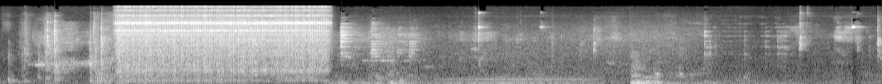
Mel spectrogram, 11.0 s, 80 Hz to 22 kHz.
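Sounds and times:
hammer drill boring into rock: 1.4s - 4.2s.

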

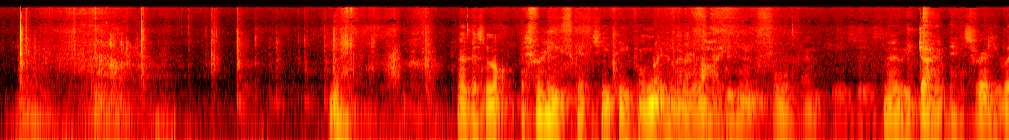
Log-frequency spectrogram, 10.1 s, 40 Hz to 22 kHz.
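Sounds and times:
sharp clicks and knocks: 1.2s - 3.4s
man speaking: 4.6s - 10.0s.

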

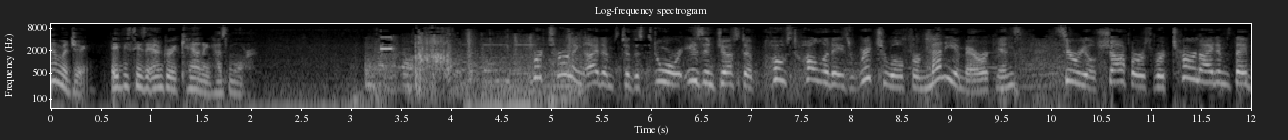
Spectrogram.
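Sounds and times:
short electronic beep: 3.2s - 5.0s
voices in the background: 3.2s - 11.8s
cash register noise: 3.4s - 5.6s.

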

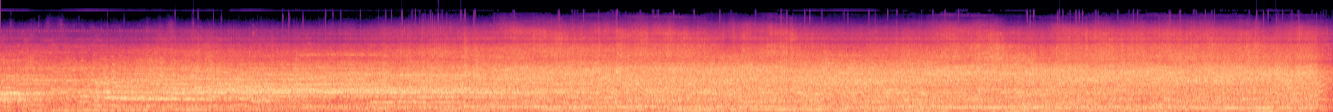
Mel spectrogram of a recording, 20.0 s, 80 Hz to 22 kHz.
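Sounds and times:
truck engines racing: 0.0s - 20.0s.

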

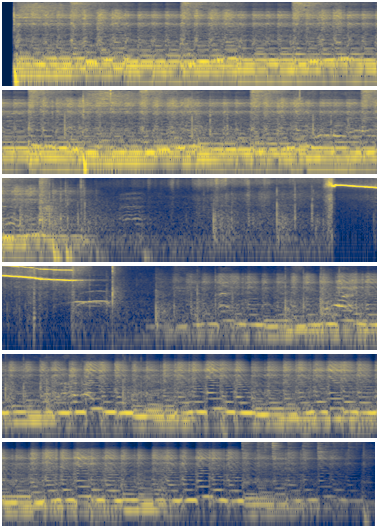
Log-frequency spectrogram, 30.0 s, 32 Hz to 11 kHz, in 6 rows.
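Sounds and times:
rock music with guitar: 0.2s - 11.4s, 17.1s - 29.9s
firework sparks crackling: 5.4s - 22.0s
falling firework whistle: 12.8s - 16.7s.

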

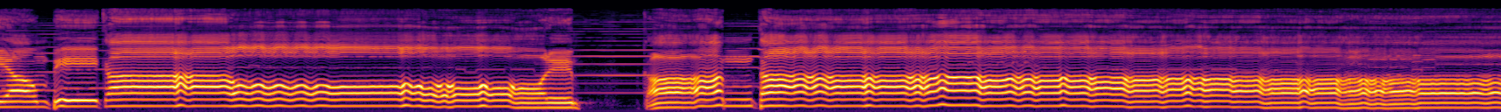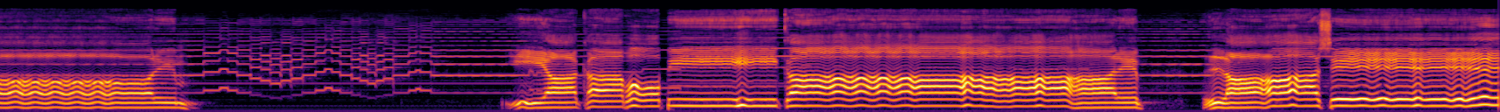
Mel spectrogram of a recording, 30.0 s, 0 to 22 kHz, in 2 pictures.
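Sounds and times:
man singing ornamented phrases: 0.0s - 17.2s, 20.1s - 30.0s
bagpipe: 0.0s - 30.0s.

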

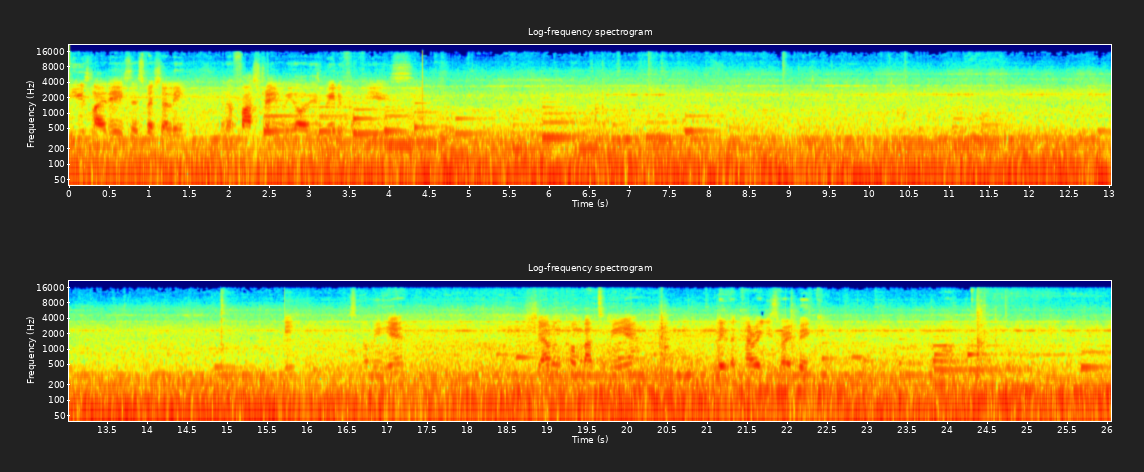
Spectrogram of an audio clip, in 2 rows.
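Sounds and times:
background music: 0.0s - 26.0s
train rumbling: 0.0s - 26.0s.

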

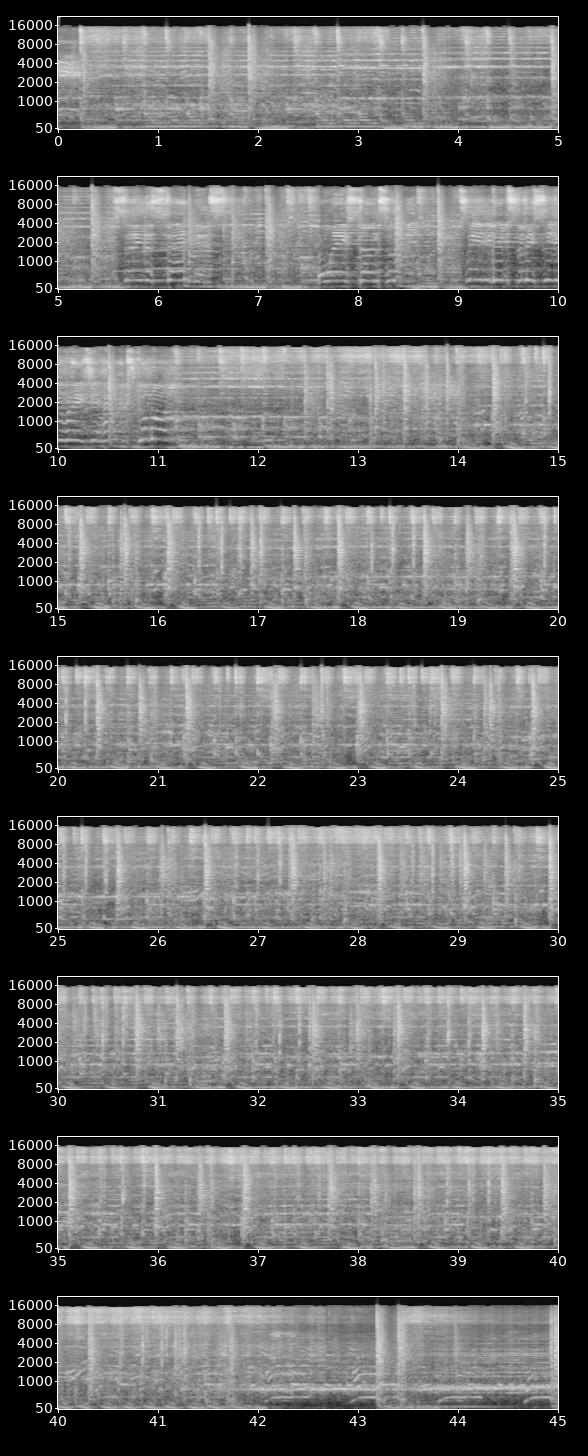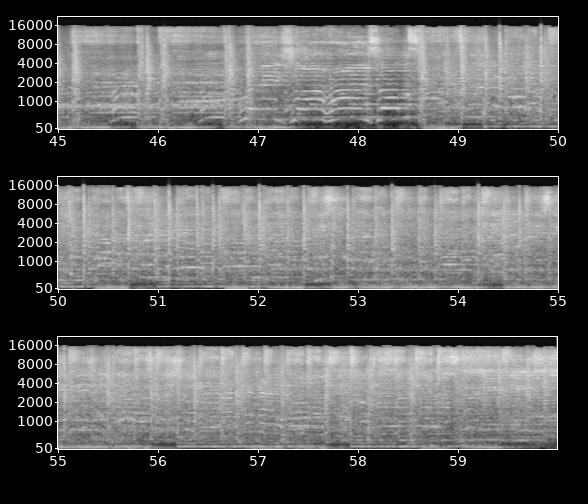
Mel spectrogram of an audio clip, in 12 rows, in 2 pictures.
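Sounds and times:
dhol drums playing fast rhythm: 0.0s - 42.2s, 44.9s - 47.6s, 48.4s - 59.9s.

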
